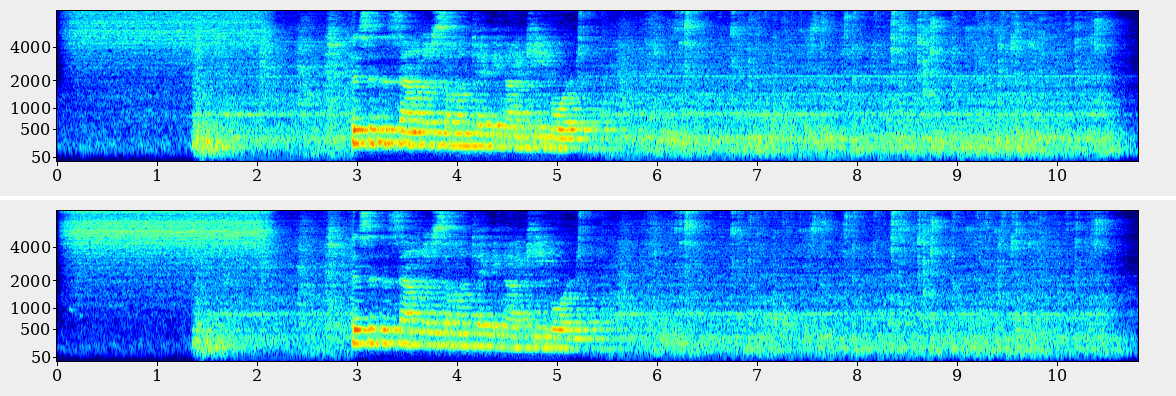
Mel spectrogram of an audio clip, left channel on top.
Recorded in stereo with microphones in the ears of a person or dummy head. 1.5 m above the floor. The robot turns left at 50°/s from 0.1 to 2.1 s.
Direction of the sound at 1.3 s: 35° left (ahead or behind).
